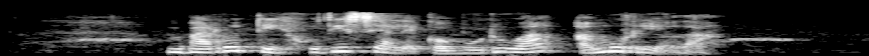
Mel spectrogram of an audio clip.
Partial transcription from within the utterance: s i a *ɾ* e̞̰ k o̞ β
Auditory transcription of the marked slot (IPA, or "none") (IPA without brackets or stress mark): l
